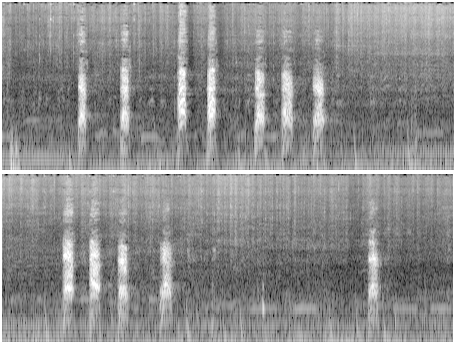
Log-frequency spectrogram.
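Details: Basset hounds on a basset hound farm barking as a welcoming committee for visitors: deep, loud single barks in a bunch of about seven over five seconds, a pause, then a second burst of four and a final bark, with some talking in between.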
